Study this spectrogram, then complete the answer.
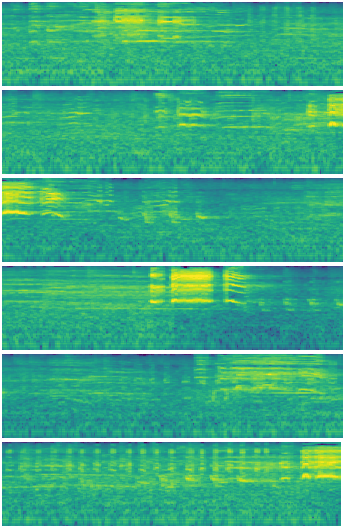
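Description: Many hens cluck and chatter throughout.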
